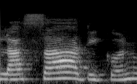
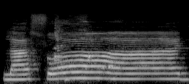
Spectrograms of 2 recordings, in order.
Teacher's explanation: So you said it like a scene. You said la sadikun with your mouth open. You need to say it with your mouth rounded. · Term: round sod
